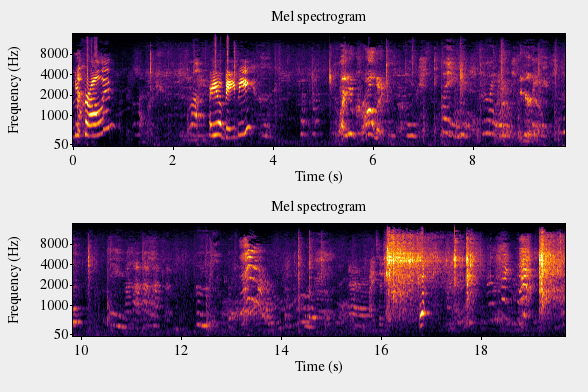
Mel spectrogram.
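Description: A woman talks to a baby nearby in a lively, high voice.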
